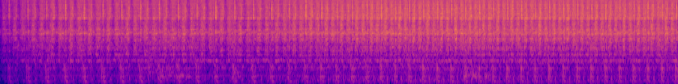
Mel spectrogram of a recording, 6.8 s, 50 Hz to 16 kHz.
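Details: Stuart 5A model steam engine bought online, running on standard 1000-grade steam oil as pressure is turned up; quick even chuffing about three and a half beats per second building with pressure; running smoothly, slight flywheel runout noted.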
